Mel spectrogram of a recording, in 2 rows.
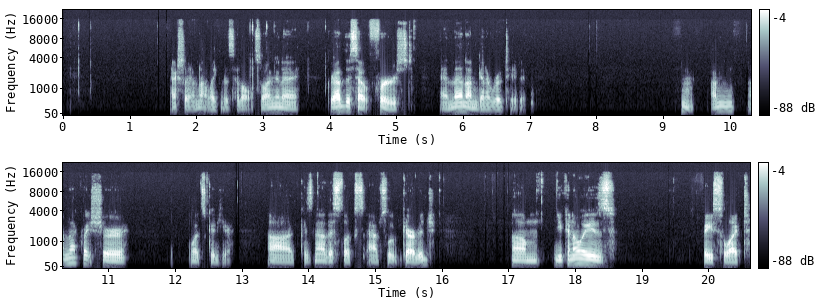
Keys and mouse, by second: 1.4 click, 1.9 g, 5.2 click, 5.5 r, 7.9 click, 10.5 r, 12.4 click, 12.9 click, 13.5 middle click, 15.9 click, 16.8 shift+click, 19.4 click, 19.8 middle click.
